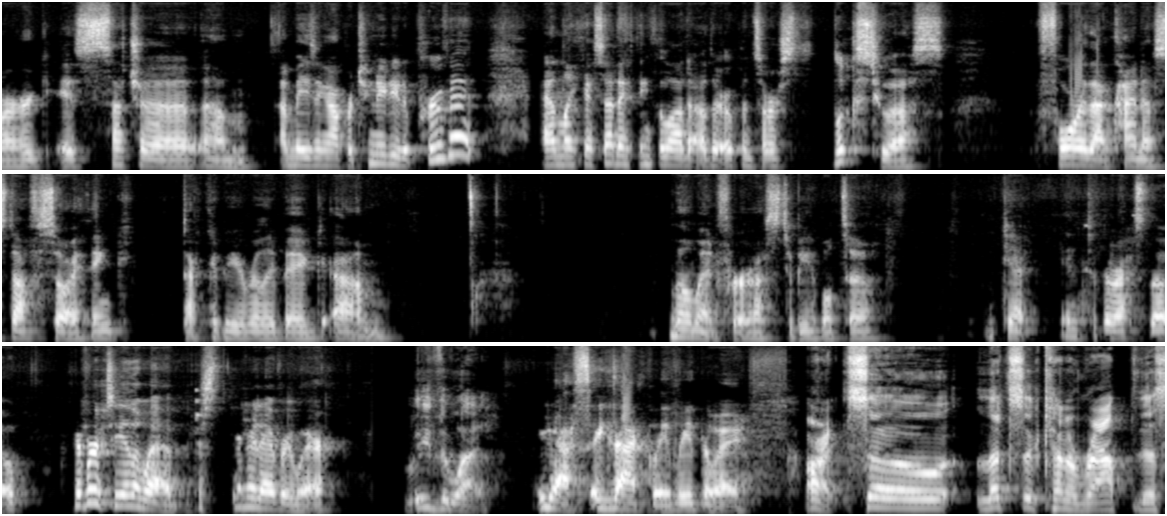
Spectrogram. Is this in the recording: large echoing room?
no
